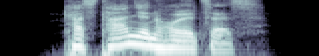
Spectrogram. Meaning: genitive singular of Kastanienholz
- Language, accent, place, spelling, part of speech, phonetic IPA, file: German, Germany, Berlin, Kastanienholzes, noun, [kasˈtaːni̯ənˌhɔlt͡səs], De-Kastanienholzes.ogg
